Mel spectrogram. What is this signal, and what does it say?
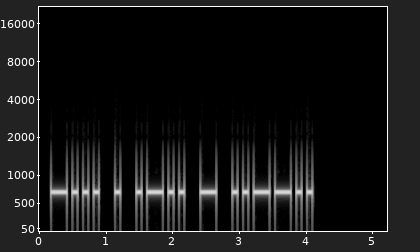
Morse code, heard as a keyed tone, about 15 wpm, 700 Hz. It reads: BELT?
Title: Sentences from Top 1400 Words 15wpm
